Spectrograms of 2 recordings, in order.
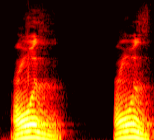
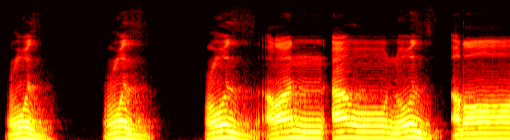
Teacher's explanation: Zal ya mengalir, sifat rakhawah ya. Uz tapi tipis.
